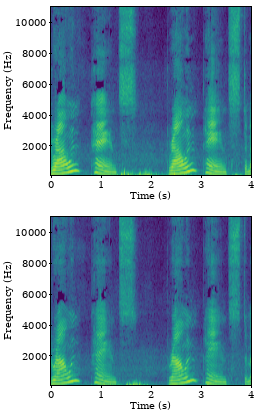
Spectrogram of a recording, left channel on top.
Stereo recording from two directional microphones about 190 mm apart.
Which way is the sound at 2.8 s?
5° left (ahead or behind).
